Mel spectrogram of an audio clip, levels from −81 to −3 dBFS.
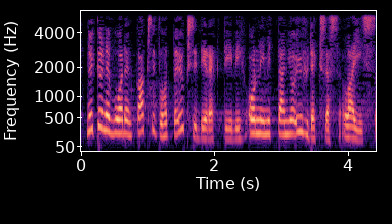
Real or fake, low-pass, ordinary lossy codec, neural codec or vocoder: real; 5.4 kHz; none; none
